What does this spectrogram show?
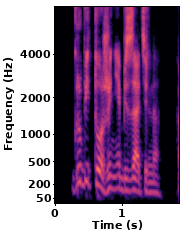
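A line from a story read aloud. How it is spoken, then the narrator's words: Indignant snapping. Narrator (Russian): огрызнулась Вон, возмущенная до глубины души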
